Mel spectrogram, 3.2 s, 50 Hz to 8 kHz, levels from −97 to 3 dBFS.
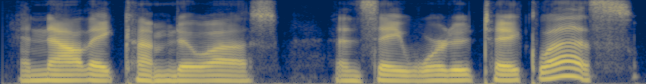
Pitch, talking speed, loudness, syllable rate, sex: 150 Hz, 225 wpm, -17 LUFS, 4.7 syllables/s, female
